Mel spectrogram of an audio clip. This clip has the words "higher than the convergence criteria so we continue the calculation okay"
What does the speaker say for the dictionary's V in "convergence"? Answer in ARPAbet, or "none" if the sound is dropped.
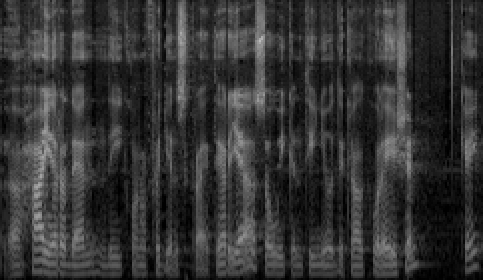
F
